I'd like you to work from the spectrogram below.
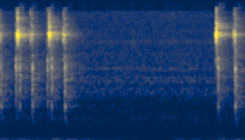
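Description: Computer keyboard keys tapped in two short bursts of a few clicks each, separated by a quiet pause, close and fairly faint.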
